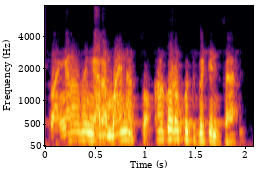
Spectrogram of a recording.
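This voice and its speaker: An actor playing a humble young office clerk who speaks politely and deferentially in a 1970s film. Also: male voice, a little high, rapid-fire, lightly acted. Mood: earnest. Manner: polite, deferential, keeps saying sir. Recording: tinny lo-fi old film soundtrack with faint music.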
